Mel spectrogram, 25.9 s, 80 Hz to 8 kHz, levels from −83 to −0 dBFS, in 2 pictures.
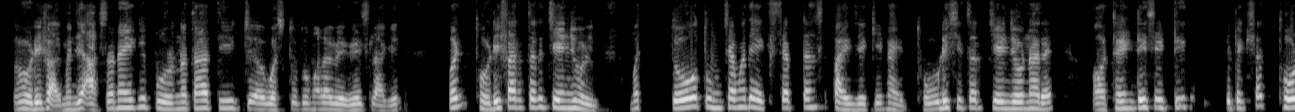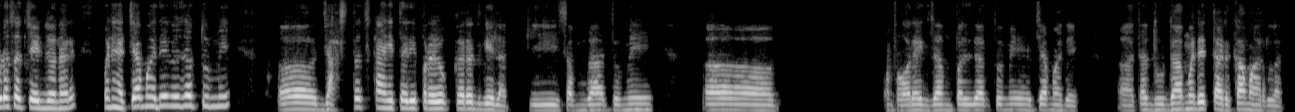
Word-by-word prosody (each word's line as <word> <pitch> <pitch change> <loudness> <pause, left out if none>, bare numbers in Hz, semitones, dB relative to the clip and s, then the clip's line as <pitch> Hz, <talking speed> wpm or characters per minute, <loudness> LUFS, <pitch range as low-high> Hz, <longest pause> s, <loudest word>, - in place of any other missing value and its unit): थोडीफार, 170 -6 +2
म्हणजे 155 +5 -1
असं 155 +4 -1
नाही 205 0 +2
की 230 +2 -1
पूर्णतः 180 +1 +1
ती 195 0 -2
जे 180 -2 +1
वस्तू 155 +2 -3
तुम्हाला 165 0 -4
वेगळीच 150 0 +1
लागेल. 135 +3 -6 0.5
पण 220 +2 +3 0.2
थोडीफार 195 +5 +3
तरी 220 +1 +2
चेंज 200 -2 +2
होईल. 160 -8 +1 0.4
मग 190 - -4 0.3
तो 210 +5 +8
तुमच्यामध्ये 220 +1 +1
एक्सेप्टन्स 205 +3 -3
पाहिजे 155 0 +1
की 165 - -5
नाही, 155 -5 -6 0.2
थोडीशी 190 +6 0
तर 205 -1 0
चेंज 180 -2 +2
होणार 180 0 +2
आहे, 170 - +2 0.5
ऑथेंटिसिटी 205 +5 0 0.5
पेक्षा 195 +6 -3 0.2
थोडंसं 230 +2 +7
चेंज 195 -1 +5
होणार 195 0 +3
आहे. 225 - -1 0.3
पण 225 - -1
ह्याच्यामध्ये 235 +4 +3
जर 260 +1 +5
तुम्ही 250 0 -2 0.5
अ, - - -1 0.4
जास्तच 220 +6 -3
काहीतरी 195 -2 +3
प्रयोग 185 -1 +5
करत 180 -1 +3
गेलात, 150 -4 +1 0.2
की 140 0 -3
समजा 145 0 -2
तुम्ही 150 +1 -4 0.7
अ 150 - 0 1.8
फोर 140 +1 -1
एक्झाम्पल 145 0 -2
जर 150 -1 +1
तुम्ही 150 0 -5
ह्याच्यामध्ये 140 -2 -5 0.5
आता 155 +4 -5
दुधामध्ये 165 +4 +1
तडका 160 0 +2
मारलात, 135 -4 -4
180 Hz, 135 wpm, -22 LUFS, 150-205 Hz, 1.8 s, तो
